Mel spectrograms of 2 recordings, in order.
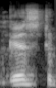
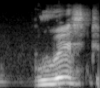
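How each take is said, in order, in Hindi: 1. g ध्वनि के बाद u की ध्वनि नहीं आती है। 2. g ध्वनि के बाद u की ध्वनि आती है। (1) "यू जो होता है साइलेंट होता है" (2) "गुएस्ट नहीं बोला जाता है"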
